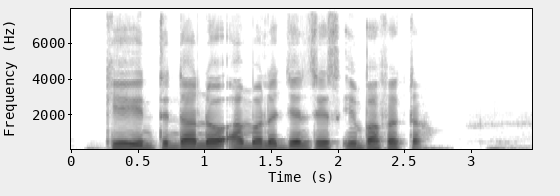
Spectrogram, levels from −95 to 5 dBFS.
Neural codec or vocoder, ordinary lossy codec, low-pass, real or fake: none; none; none; real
